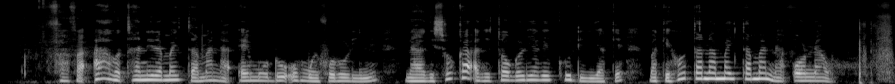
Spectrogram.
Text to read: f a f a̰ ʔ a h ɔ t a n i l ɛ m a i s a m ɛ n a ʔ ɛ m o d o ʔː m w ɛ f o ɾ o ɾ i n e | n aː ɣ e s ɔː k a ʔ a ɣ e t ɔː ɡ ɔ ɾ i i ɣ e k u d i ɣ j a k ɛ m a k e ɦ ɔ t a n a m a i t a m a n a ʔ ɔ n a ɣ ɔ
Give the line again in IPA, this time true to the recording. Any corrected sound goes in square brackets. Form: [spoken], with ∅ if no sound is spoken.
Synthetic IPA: f a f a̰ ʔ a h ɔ t a n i [ɾ] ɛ m a i [t] a m [a] n a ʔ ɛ m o d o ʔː m w ɛ f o ɾ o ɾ i n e | n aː ɣ e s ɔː k a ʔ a ɣ e t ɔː ɡ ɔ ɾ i [a] ɣ e k u d i ɣ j a k ɛ m a k e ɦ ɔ t a n a m a i t a m a n a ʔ ɔ n a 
